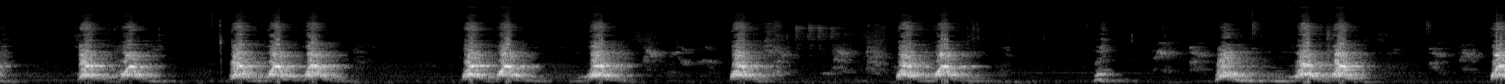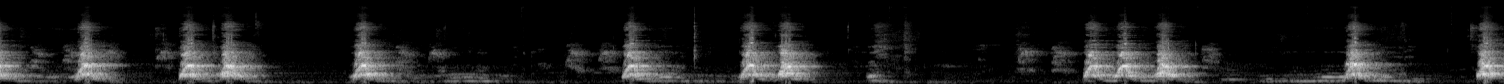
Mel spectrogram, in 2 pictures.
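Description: Dog barking over and over in a shelter kennel, one to three barks at a time, about every second or two.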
